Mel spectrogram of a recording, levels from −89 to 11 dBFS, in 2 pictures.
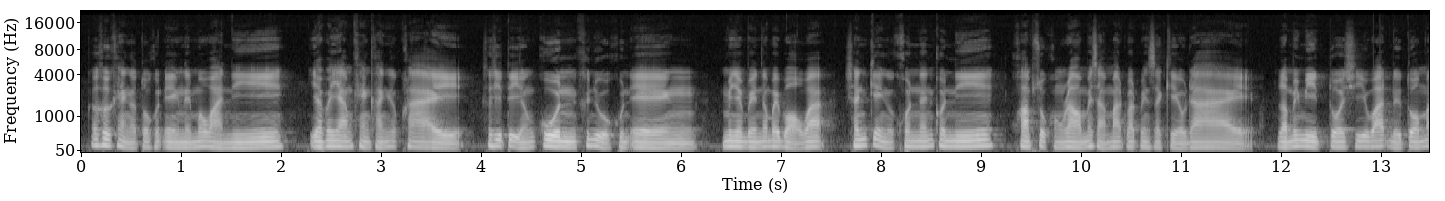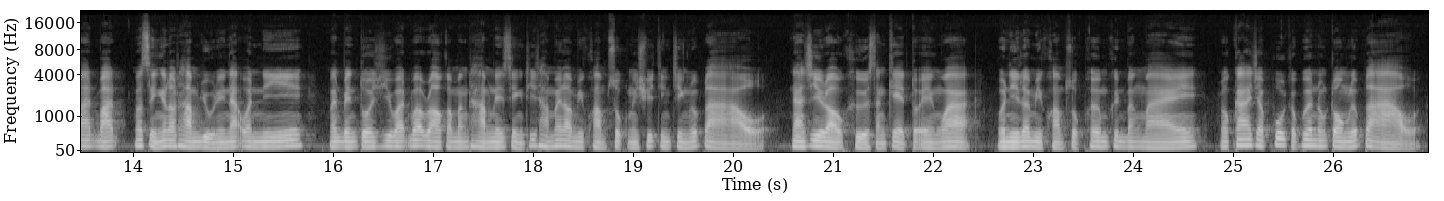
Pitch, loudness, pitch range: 110 Hz, -18 LUFS, 105-120 Hz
